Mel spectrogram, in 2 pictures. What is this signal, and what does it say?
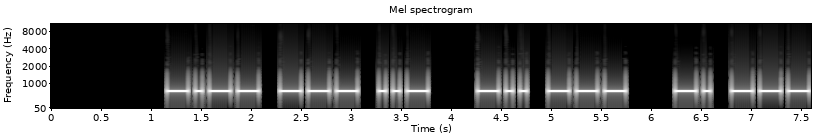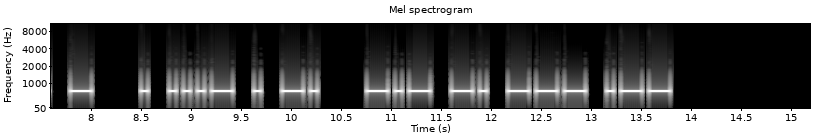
Morse code, heard as a keyed tone, about 17 wpm, 700 Hz. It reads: YOU DO NOT EVEN KNOW
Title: Sets of 5 Words Encore2 17wpm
